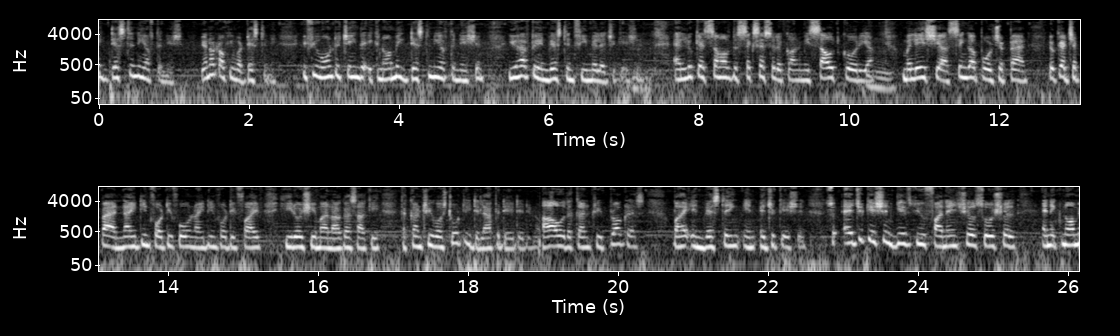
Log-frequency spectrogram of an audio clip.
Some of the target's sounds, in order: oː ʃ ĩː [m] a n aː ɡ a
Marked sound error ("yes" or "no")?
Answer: no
